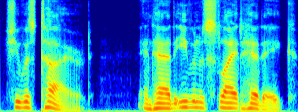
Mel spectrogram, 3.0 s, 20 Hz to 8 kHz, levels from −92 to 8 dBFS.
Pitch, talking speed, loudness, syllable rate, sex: 125 Hz, 180 wpm, -16 LUFS, 5.3 syllables/s, male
